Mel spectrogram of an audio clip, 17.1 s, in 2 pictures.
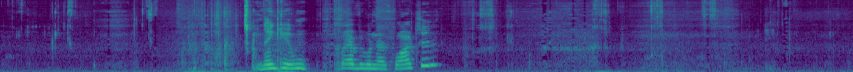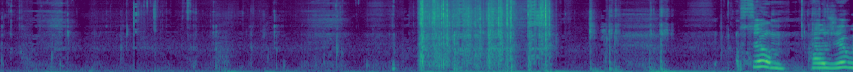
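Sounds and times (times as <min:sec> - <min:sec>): chewing crunchy food: 0:00.0 - 0:02.6, 0:04.6 - 0:15.2.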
